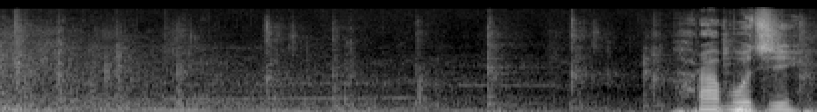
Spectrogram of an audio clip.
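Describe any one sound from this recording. Footsteps thud on creaking wooden stairs.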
